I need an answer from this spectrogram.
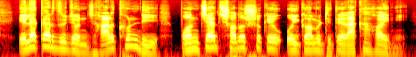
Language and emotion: Bengali, neutral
